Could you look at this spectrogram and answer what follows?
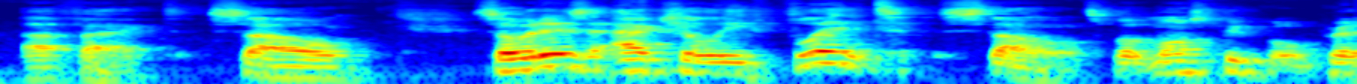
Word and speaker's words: Flintstones: So it is actually Flintstones, but most people mispronounce it as Flintstones.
